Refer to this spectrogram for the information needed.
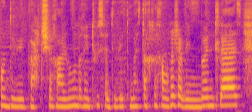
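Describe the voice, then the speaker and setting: There is noticeable background noise as a woman talks at a very fast pace in a fairly high pitch. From France, Var. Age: 20s. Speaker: student. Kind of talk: casual chat.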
